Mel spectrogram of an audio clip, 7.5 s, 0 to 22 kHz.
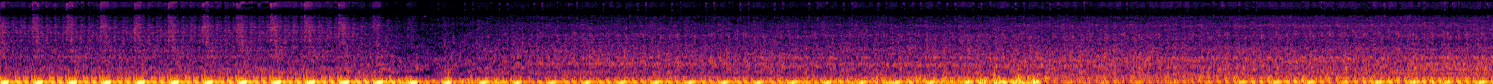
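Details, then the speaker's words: Car that might be bought for about $600, a little low on oil: steady idle with a regular low slapping knock about three times a second over the engine note, source of the slap unclear. "This motor is a little low on oil, so I got to be quick from what it seems. But we might be buying this for 600 bucks. Got a weird slap going"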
